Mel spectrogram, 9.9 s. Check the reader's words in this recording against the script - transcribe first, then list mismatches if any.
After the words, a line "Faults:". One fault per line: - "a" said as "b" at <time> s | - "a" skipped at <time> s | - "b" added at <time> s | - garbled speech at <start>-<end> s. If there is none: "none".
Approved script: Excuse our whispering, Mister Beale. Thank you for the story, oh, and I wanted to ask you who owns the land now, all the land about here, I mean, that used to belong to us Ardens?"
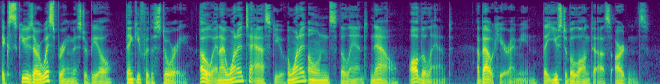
Excuse our whispering, Mister Beale. Thank you for the story, oh, and I wanted to ask you wanted owns the land now, all the land about here, I mean, that used to belong to us Ardens?"
Faults:
- "who" said as "wanted" at 4.3 s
